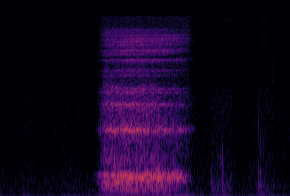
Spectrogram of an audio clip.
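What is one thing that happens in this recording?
A zombie creature groans hoarsely.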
